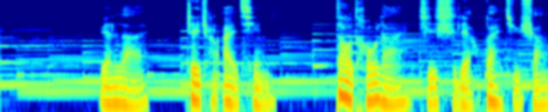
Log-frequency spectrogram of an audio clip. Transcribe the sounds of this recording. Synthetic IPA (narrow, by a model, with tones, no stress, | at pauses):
ɥɛ˧˥nla˧˥ɪ | ʈ͡ʂɤ˥˩ʈ͡ʂʰɑ̰˨˩ŋʔa˥˩ɪt͡ɕʰi˧˥˦ŋ | t̪ɑ˥˩ʊt̪ʰo˧˥ʊla˧˥ɪʈ͡ʂɻ̩˧˥ʂɻ̩˥˩ljɑ̰˨˩ŋpa˥˧ɪt͡ɕy˨˩ʂɑ˥ŋ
